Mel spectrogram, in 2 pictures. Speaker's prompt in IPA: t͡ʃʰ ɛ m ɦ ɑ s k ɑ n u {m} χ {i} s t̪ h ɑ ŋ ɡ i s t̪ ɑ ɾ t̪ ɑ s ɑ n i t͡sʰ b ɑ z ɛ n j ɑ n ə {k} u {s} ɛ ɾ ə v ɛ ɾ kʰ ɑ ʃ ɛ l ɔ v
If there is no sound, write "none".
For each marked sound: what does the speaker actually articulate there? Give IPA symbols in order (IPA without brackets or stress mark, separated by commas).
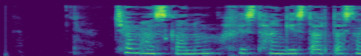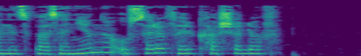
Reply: m, i, ʔ, s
